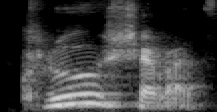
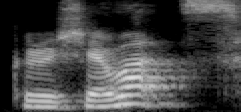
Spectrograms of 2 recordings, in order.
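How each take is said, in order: First: The stress falls on the first syllable. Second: The stress falls on a later syllable. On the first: The speaker calls it right. "like U is the stressed" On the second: The speaker calls it wrong. "it felt like an English, like accent thing"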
